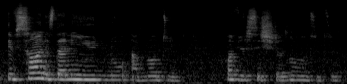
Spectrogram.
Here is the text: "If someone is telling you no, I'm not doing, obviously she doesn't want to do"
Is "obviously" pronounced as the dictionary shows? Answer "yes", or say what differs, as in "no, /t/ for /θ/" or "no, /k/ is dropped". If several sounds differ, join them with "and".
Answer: no, /l/ is dropped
